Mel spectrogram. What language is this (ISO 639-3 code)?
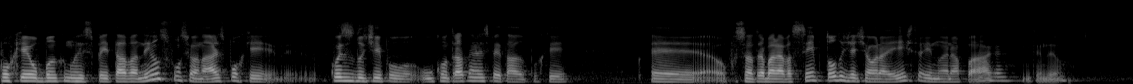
por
